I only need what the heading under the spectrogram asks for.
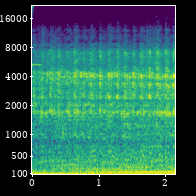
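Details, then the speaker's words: Coachmen Classic motorhome engine with custom exhaust, just started easily and warming up at idle: deep, steady low rumble with an even pulse and no ticks, knocks or misses; healthy warm-up idle. "all right i'm gonna let her warm up a little bit she started up pretty good"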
